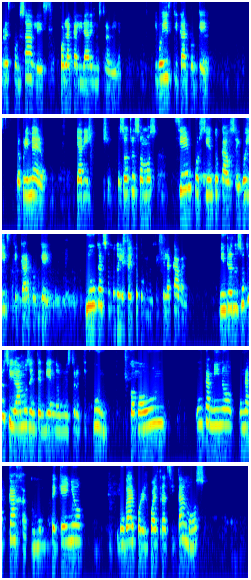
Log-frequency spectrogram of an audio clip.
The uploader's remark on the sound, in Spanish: Fue grabado en vivo, ten paciencia, se corta un poquito.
